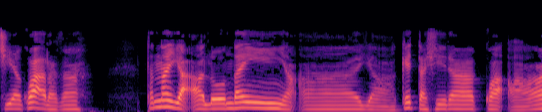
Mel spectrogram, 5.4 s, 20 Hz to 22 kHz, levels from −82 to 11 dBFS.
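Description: Nothing faulty here; the speech comes over a Bluetooth mSBC headset link, carrying only that path's ordinary character.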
